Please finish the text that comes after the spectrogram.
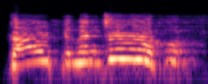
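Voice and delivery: high, sustained long-distance holler; storytelling yell. A narrator's reading. Child yelling at the unseen voice, acted high holler. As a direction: holler it out slowly on one high note. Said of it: "anak ini berteriak lagi".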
